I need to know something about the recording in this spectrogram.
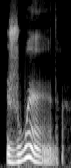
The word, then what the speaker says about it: joindre: Joindre. Okay, remember O-I-N together. Ouin, okay. Joindre, joindre.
